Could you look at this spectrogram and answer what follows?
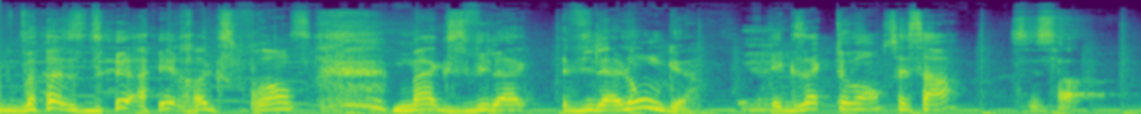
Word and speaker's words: Villalongue: C'est pas Jean-Baptiste, Et le head manager, le big boss de Aerox France, Max Villalongue.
